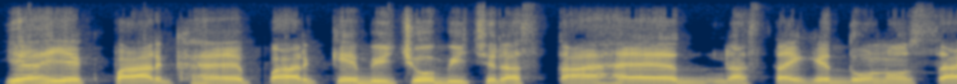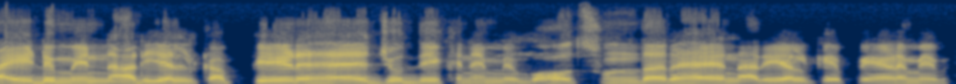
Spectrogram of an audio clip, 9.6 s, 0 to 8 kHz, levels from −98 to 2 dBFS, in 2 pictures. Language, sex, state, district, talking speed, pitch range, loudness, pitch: Hindi, male, Bihar, Purnia, 195 wpm, 165-175 Hz, -15 LUFS, 170 Hz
